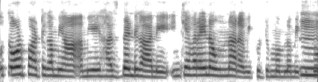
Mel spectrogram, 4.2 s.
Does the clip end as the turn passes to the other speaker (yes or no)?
yes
